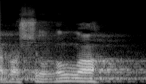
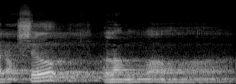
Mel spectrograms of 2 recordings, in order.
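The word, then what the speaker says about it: يا رسولَ الله: Rasulullah Ya Habiballah ya ada orang yang baca Ya Rasulullah salah Ya Habibullah salah ya Jadi kita yang ngaji ni biar paham Jadi kalau bacanya Ya Rasulallah banyak tuh kadang-kadang ada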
